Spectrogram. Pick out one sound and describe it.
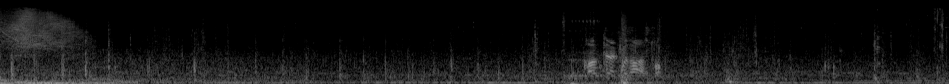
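Footsteps run quickly on a hard surface.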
